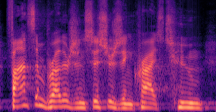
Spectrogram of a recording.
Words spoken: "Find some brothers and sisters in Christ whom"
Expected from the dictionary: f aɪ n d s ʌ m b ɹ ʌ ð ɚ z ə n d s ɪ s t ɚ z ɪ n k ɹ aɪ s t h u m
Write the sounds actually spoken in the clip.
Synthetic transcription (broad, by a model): f aɪ n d s ʌ m b ɹ ʌ ð ɚ z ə n s ɪ s t ɚ z ɪ n k ɹ aɪ s t h u m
